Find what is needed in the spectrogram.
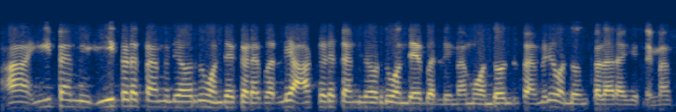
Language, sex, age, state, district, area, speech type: Kannada, male, 18-30, Karnataka, Bangalore Urban, urban, conversation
